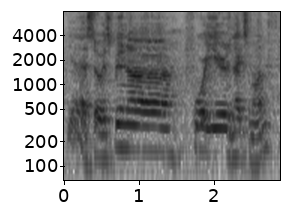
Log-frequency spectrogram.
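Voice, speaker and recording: A man from Jamaica, a guest in an interview, speaking in a measured, reflective way with frequent pauses and fillers. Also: fairly high pitch, reverberant, recorded from a distance, a little hiss or hum, rough recording. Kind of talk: conversational interview.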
